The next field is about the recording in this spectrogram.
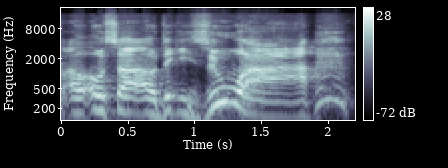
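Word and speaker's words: Osa Odighizuwa: And then I do like them bringing in Osa Odigizua. Look at that, Christian.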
